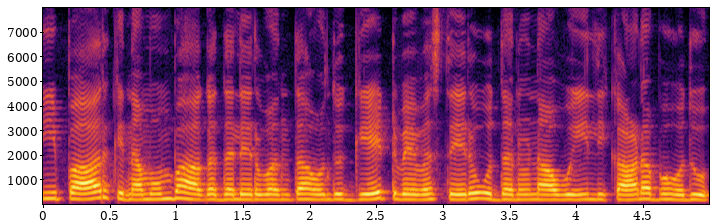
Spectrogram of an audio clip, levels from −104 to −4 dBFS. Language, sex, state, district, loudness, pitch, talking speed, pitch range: Kannada, female, Karnataka, Mysore, -15 LUFS, 210 Hz, 130 wpm, 205-220 Hz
